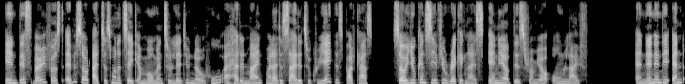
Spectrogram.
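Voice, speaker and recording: A woman's voice: medium pitch, a little mellow, no echo, studio quality. Danish-accented woman, upbeat podcast host. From Denmark. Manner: upbeat, encouraging, direct address to listener. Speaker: podcast host, life coach. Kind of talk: scripted podcast monologue.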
